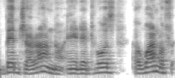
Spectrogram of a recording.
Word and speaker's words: Bejarano: areas, but of course it is not pronounced Bejarano as in modern Spanish. It's pronounced Bet-Jarano according to the pronunciation in the medieval Spain that was kept by Ladino.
